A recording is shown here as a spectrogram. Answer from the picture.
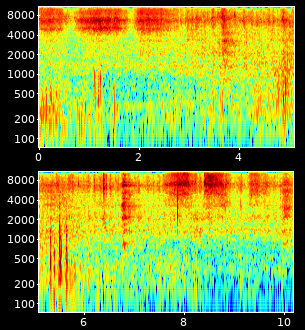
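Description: Wind buffeting the microphone over the rolling noise of a moving bicycle, with a brief rattle about five and a half seconds in.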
